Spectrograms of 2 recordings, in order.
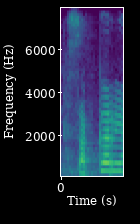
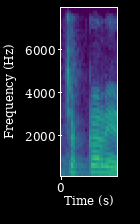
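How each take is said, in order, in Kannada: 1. ಈ ಪದ s ಶಬ್ದದಿಂದ ಶುರುವಾಗುತ್ತೆ. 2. ಈ ಪದ ch ಶಬ್ದದಿಂದ ಶುರುವಾಗುತ್ತೆ. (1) "ಬರವಣಿಗೆಯಲ್ಲಿ ಸಕ್ಕರೆ ಅಂತಲೇ ಬರೆದಿರ್ತಾರೆ" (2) "ಆದರೆ ಹೇಳಬೇಕಾದ್ರೆ ಚಕ್ಕರೆ ಅಂತ"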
